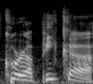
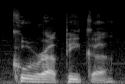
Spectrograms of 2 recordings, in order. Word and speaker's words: Kurapika: Okay, don't tell me it's Kurapika because it's not Kurapika. That shit's like some American trying to say Kurrapika. I know Kurrapika.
